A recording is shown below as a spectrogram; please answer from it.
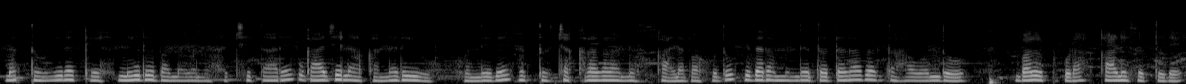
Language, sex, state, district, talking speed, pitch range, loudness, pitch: Kannada, female, Karnataka, Bellary, 90 wpm, 175-195 Hz, -30 LUFS, 185 Hz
